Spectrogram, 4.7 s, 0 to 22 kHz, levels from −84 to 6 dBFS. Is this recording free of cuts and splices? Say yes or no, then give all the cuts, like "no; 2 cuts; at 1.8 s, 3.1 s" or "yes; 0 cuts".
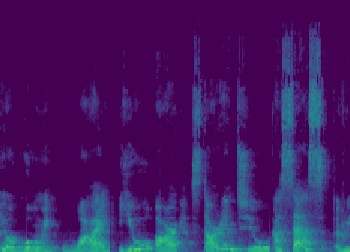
no; 2 cuts; at 1.5 s, 3.6 s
